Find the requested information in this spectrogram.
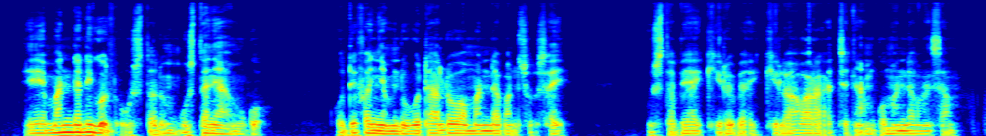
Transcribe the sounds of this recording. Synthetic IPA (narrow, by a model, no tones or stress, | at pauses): ʔɛmandaniɡɔɗːɔ̰usta̰ɗumustaɲamuɡɔ̰ | kɔdɛfaɲamduɡɔtalɔwamandamansɔsaj | ustabɛhakʰːilɔbɛha̰kʰːilɔ̰awaɾa̰a̰t͡ʃːaɲa̰muɡɔmandamansa̰m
